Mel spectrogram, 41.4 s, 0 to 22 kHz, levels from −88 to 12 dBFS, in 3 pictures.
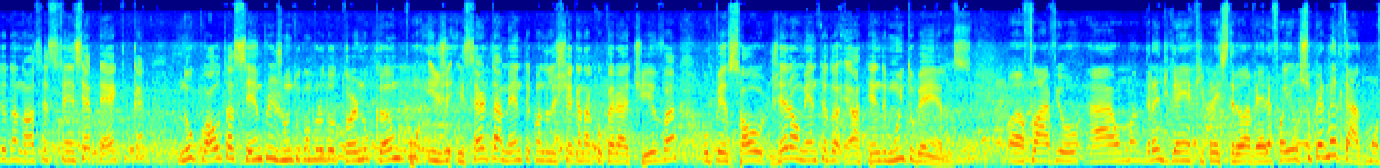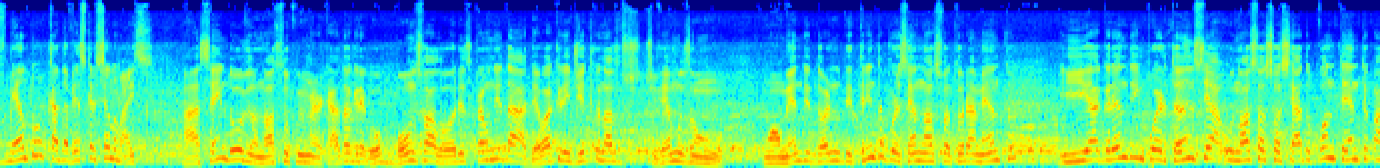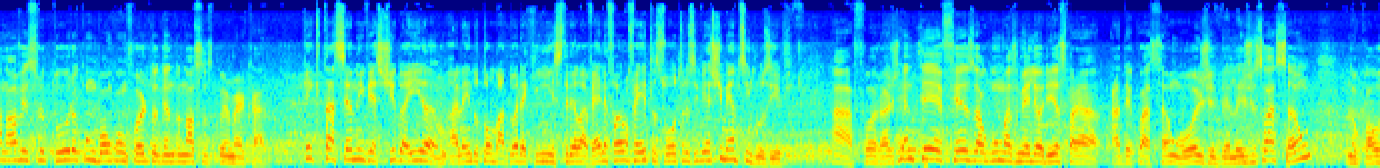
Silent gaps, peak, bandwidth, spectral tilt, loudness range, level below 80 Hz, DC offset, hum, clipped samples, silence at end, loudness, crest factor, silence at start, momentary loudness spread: none; 0 dBFS; over 20 kHz; -4.5 dB/octave; 2 LU; -54 dBFS; under 0.1%; none; under 0.1%; 0 s; -14 LUFS; 14 dB; 0 s; 5 LU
